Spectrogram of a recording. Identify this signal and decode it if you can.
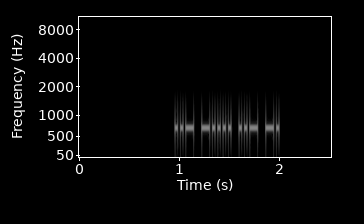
Morse code, heard as a keyed tone, about 44 wpm, 700 Hz. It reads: U6UN
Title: All Cut Numbers - 4-Digit 45wpm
